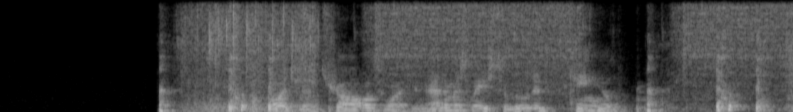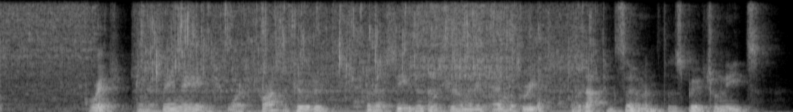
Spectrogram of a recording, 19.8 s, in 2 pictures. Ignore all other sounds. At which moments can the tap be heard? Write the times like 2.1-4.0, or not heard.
2.2-17.4.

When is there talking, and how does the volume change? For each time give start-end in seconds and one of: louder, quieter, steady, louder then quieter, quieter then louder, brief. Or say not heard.
3.4-7.8 steady
11.0-19.7 steady.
